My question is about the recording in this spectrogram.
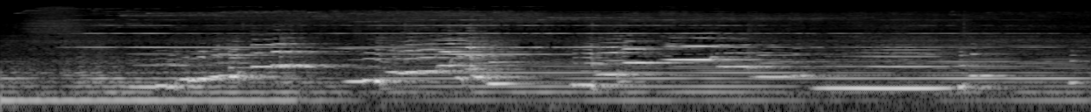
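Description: Contemporary chamber music for flute, clarinet, violin and cello: overlapping held notes over a long low note underneath, with the clarinet and flute lines stepping between pitches.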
